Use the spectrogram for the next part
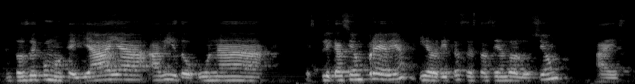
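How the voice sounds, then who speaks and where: A woman's voice: mid-range voice, moderate pace, fairly bright tone, roomy sound, soft background music, poor audio. A woman teacher giving a live online grammar class, explaining patiently and checking in with frequent tag questions. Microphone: computer mic in a live online class.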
